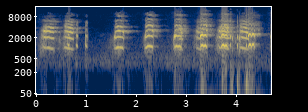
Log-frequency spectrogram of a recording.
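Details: Common moorhen (jal morgi) lure calls: spaced, nasal, honking notes with a slightly bent pitch, about two per second, growing louder and closer together toward the end.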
